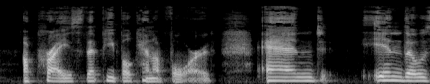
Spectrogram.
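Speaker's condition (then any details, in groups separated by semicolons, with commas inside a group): No condition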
